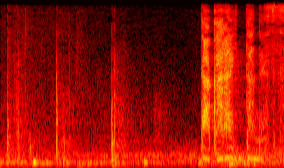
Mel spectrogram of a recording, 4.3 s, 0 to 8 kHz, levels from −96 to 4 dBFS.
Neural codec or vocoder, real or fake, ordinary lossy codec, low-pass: vocoder, 44.1 kHz, 80 mel bands, Vocos; fake; Opus, 64 kbps; 7.2 kHz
